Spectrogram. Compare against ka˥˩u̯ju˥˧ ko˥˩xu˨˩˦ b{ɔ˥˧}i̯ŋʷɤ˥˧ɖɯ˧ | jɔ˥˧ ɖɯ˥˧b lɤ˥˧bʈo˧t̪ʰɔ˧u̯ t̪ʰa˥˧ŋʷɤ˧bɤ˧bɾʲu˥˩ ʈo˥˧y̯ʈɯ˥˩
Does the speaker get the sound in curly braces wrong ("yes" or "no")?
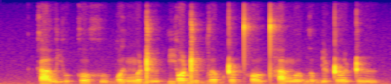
yes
